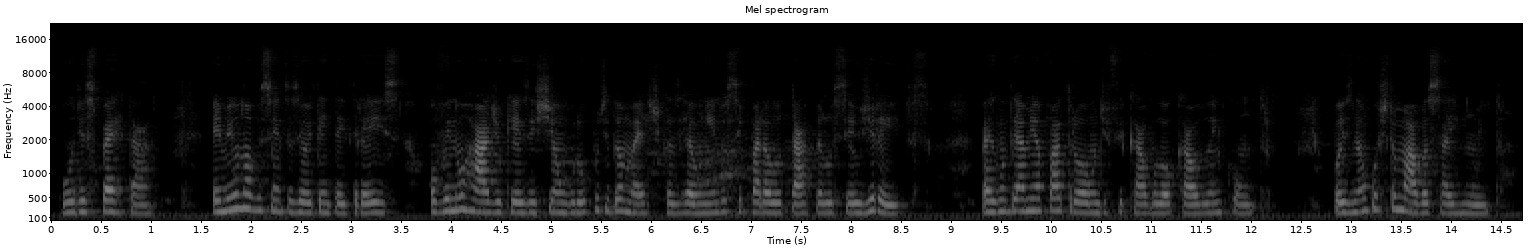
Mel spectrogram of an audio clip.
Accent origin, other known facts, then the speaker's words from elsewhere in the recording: Santo Amaro, Bahia, Brazil; also born or lived in Salvador; Eu nasci em Salvador, no ano de 1957, no bairro de Cosme de Farias. Quando eu fiz cinco anos, meu pai morreu e minha mãe voltou para a zona rural de Santo Amaro da Purificação.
